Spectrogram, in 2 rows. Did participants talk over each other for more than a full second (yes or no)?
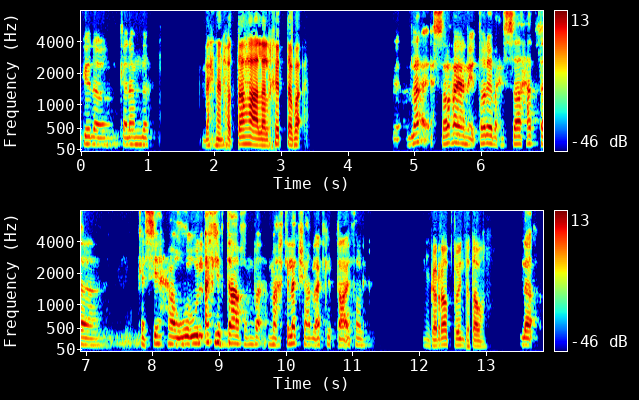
no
